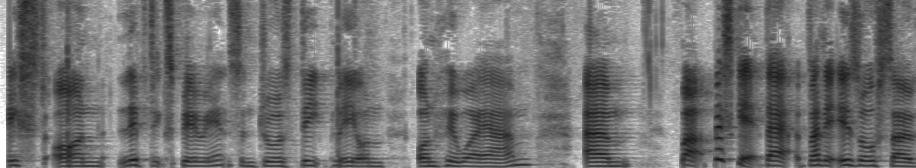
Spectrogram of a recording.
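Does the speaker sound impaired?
Yes: Tourette's syndrome; frequent vocal tics throughout interview; hedgehog, cats, sausage interrupting speech, also heard over host.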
